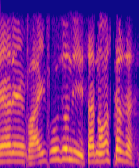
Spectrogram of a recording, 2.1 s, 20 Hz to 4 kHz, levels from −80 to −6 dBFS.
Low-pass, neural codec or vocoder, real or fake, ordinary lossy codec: 3.6 kHz; none; real; AAC, 24 kbps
